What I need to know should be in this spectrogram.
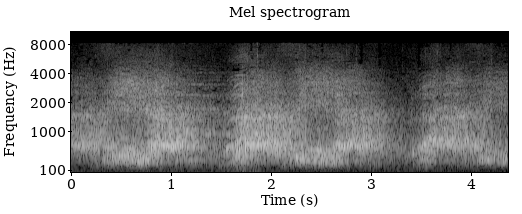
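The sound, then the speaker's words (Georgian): A stadium crowd shouts and chants as Putin arrives, rising and falling in three broad, loud, rhythmic surges of massed voices. “პუტინის მისლას კი შეძახილებით შეხვდა სტადიონი.”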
